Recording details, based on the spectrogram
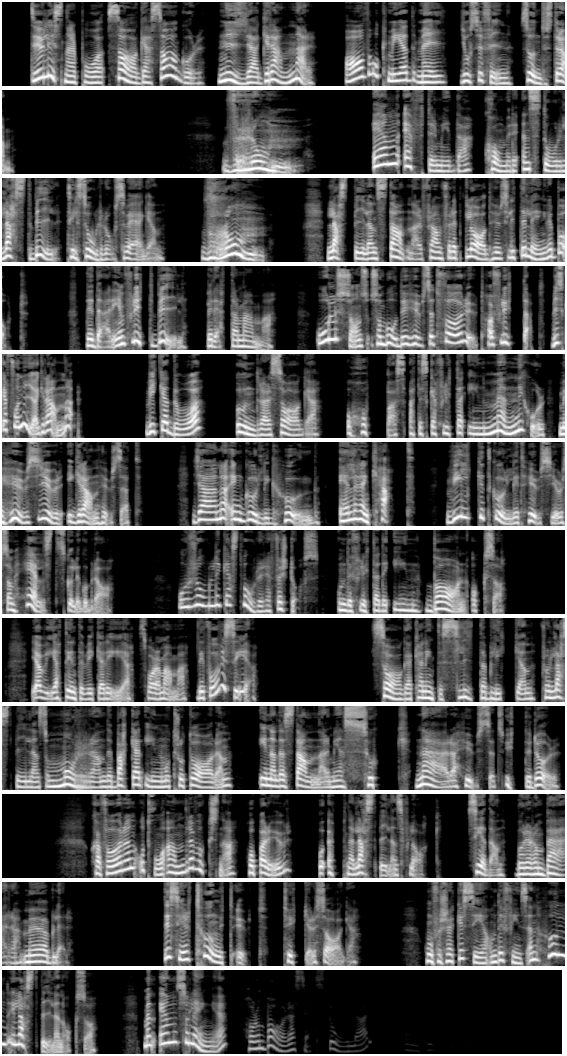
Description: Nya grannar – Ljudbok – Laddas ner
